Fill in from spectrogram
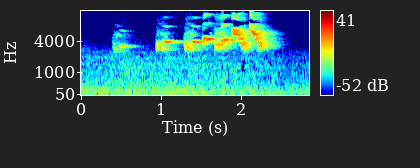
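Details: Novice Double-collared seedeater in firm training song for fibra, with a saltator singing in the background. Thin high notes start slowly, then quicken into a continuous, dense, buzzy warble lasting over a second.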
